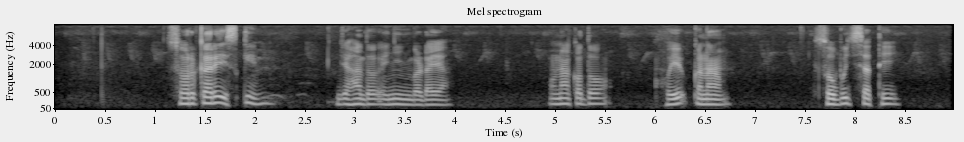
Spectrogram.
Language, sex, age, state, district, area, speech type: Santali, male, 18-30, West Bengal, Bankura, rural, spontaneous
